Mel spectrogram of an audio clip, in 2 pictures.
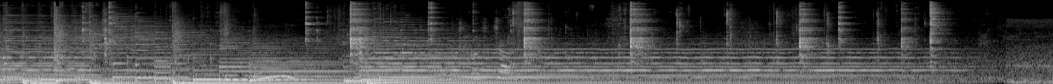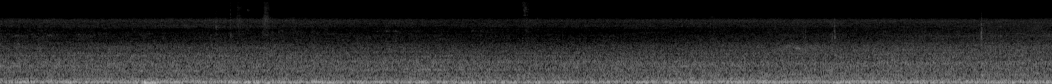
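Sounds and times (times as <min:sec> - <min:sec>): sharp clinks: 0:00.0 - 0:09.6
background music: 0:00.0 - 0:10.0
low outdoor rumble: 0:00.0 - 0:12.4.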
